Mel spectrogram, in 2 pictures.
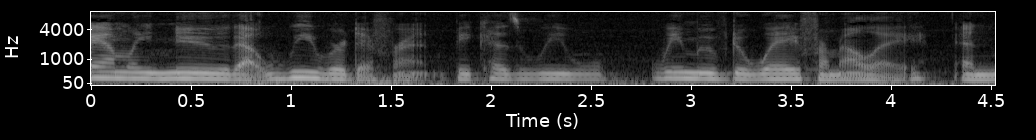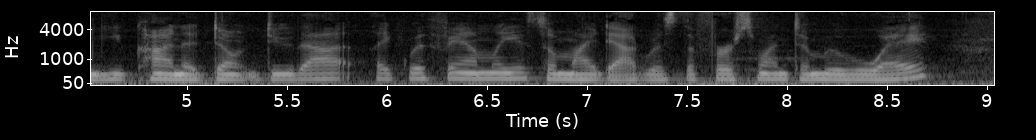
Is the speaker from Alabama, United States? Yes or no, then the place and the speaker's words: no; Simi Valley, California, United States; Ventura County, Simi Valley, small little town. But my family was from like Watson, Compton, and.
